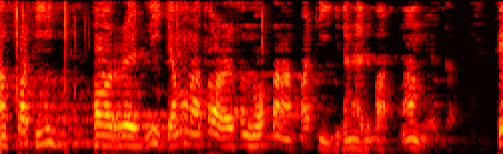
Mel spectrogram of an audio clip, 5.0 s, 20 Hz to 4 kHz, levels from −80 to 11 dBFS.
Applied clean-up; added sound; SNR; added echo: classical method WPE with log-MMSE.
